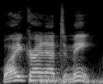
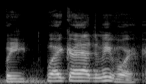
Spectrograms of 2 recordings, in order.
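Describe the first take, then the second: First: Higher, exasperated God; indignant question. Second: Rattled off fast and impatient; rapid exasperated question. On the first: Acted. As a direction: ask it like an impatient God. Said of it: "that is not abridged". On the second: Retold or imitated. God snaps fast at Moses, fed up and impatient. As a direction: fire it off, fed up. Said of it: "Just the first question".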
